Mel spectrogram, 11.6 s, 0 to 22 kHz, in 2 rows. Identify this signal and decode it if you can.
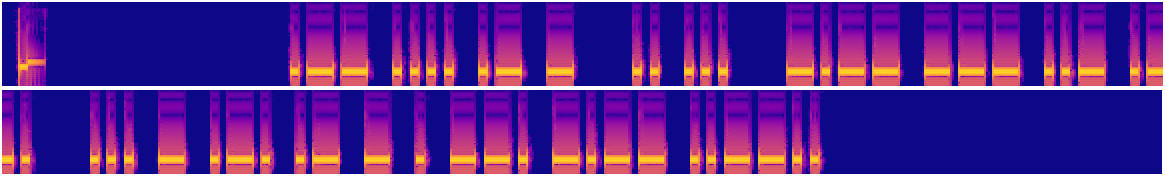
Morse code, heard as a keyed tone, about 28 wpm, 700 Hz. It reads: WHAT IS YOUR STRATEGY?
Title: Sentences from Top 1000 Words - Review Part 5 - 28wpm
